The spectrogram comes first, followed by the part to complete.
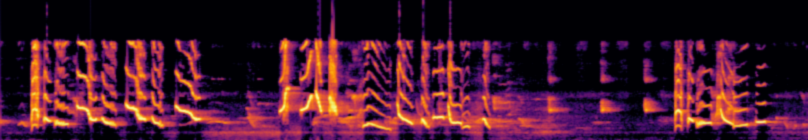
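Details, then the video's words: Persistent song of an oriental magpie-robin showing off its repertoire, with fast strings of bright descending whistles and chirps, a steady faint hum underneath, and a quieter gap before a final burst. "KACER NGOTOT BONGKAR ISIAN"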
